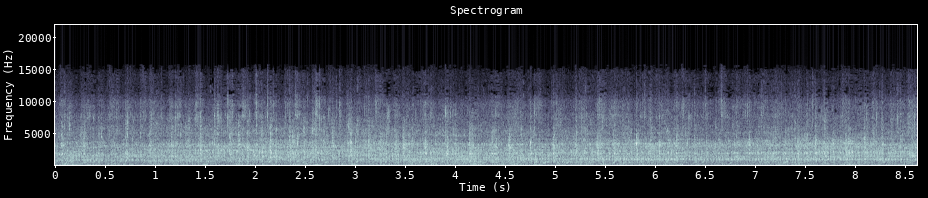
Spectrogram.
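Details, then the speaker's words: 50 HP Evinrude/Johnson outboard on a Sea Nymph boat, older long-sat motor after tune-up, just cold started: steady even low idle, smooth deep burble, no misses or knocks, water flowing fine; normal idle. "fine guys I love that that idle especially especially on a motor this age um a low idle is something that is one of the hardest things to get"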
